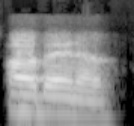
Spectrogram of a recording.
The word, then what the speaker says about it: Paul Dano: Paul Dano, is that how you pronounce his last name? – Paul Dano, yeah.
